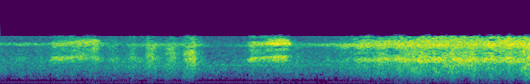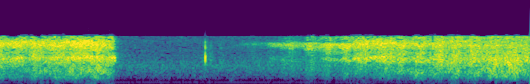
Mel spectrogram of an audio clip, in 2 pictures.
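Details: Barn owls at their nest cavity on a ranch in California, reacting to an unwelcome visitor: a series of short rasping screeches, then long loud hissing screeches lasting several seconds, a brief pause with a click, then more harsh hissing.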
